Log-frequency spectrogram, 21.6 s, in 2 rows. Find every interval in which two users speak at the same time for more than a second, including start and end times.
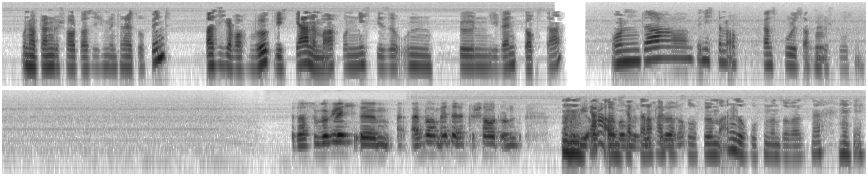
17.8-19.2

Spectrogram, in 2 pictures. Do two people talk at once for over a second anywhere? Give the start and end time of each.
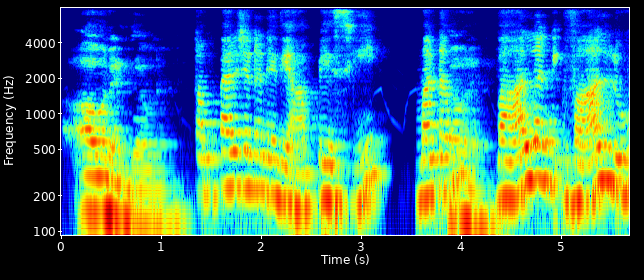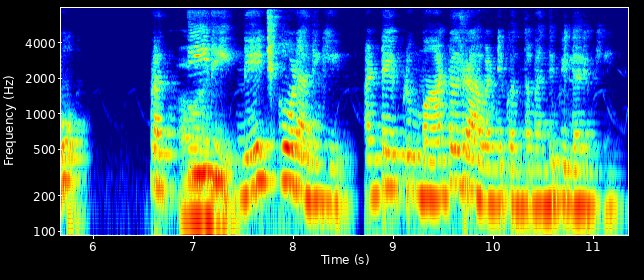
none

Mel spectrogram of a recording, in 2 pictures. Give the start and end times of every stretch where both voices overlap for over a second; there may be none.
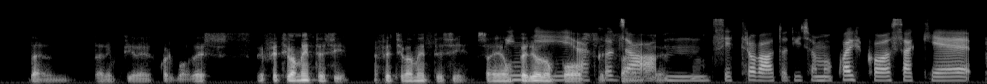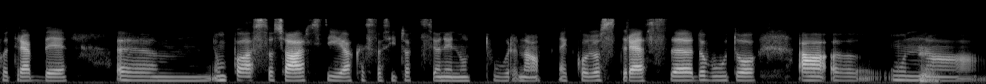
5.0-6.7

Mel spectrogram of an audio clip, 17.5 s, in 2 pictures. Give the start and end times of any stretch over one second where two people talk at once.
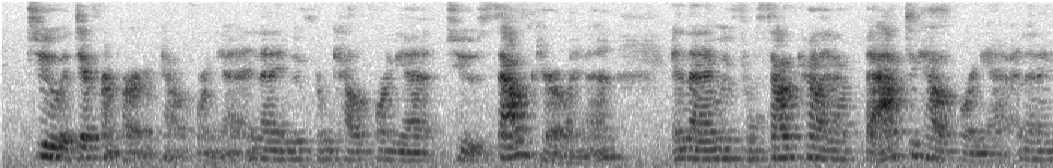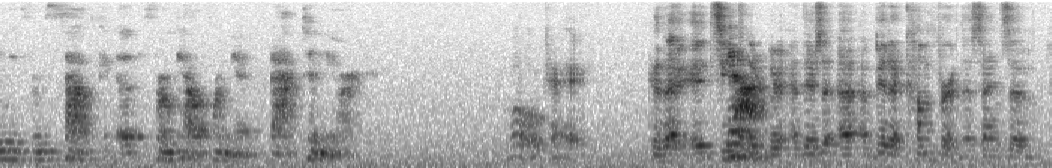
none

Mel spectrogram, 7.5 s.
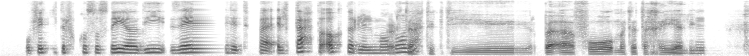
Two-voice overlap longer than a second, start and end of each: none

